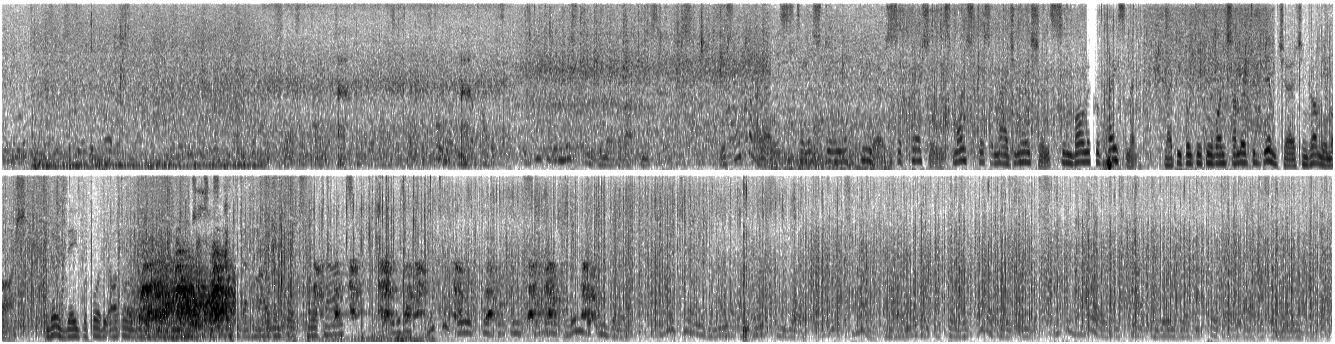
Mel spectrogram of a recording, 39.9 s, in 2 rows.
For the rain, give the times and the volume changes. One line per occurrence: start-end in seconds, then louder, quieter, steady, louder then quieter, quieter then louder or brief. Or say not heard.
0.0-39.8 steady.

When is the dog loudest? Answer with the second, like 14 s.
23 s.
